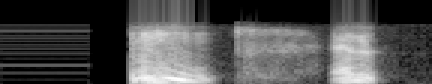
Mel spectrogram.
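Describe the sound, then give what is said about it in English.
A man clears his throat in three rough, loud bursts: a long voiced rasp, a thinner hoarse scrape, then a short final hack, with no speech around them. “I got something stuck in my throat”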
